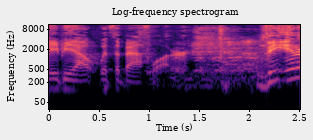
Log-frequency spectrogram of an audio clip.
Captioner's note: laughter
